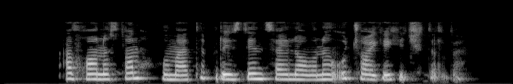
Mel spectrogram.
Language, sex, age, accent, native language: Uzbek, female, under 19, Toshkent shahri, Uzbek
